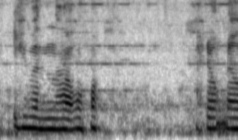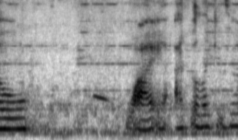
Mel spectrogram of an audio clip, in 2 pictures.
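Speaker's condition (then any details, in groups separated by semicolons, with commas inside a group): Cerebral palsy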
